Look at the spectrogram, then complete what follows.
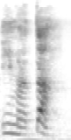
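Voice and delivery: "ima ta" with the accent landing on ta; stress on ta. Shown as a demonstration. Teacher shows the students the accented ta, stressing the final syllable. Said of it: "con la partícula ta con acento y se pronuncia".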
